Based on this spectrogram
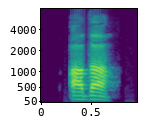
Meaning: island
- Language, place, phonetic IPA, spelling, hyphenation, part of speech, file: Azerbaijani, Baku, [ɑˈdɑ], ada, a‧da, noun, LL-Q9292 (aze)-ada.wav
